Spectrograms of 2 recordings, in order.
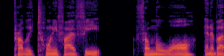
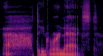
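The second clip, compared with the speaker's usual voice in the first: breathy low whisper of dread; hushed dread; 6 semitones lower, 7 dB quieter, slower than usual. Retold or imitated. Soldiers watching Benghazi on TV, a hushed fearful whisper. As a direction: whisper it like bad news is coming.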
